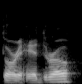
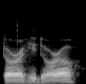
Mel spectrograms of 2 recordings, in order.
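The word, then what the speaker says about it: Dorohedoro: shrooms watching it is uh dore hedrow uh or dora hiduro sorry i mean pronounce it correctly not spanish it's [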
